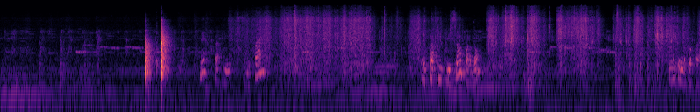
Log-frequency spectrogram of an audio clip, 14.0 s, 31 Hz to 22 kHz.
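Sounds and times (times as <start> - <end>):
baking parchment crinkling: 4.5 - 14.0.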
